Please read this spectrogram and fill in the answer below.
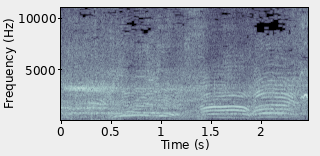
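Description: Spectators and coaches shouting and calling out over a wrestling bout, one voice rising and falling in a long high yell near the end. A dull thump, as of a body hitting the mat, sounds about half a second in.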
